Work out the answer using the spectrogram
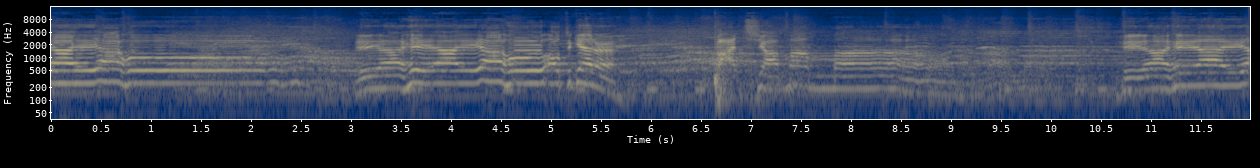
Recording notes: Covering the LBB (Landbouwbelang) protest. With field recordings.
